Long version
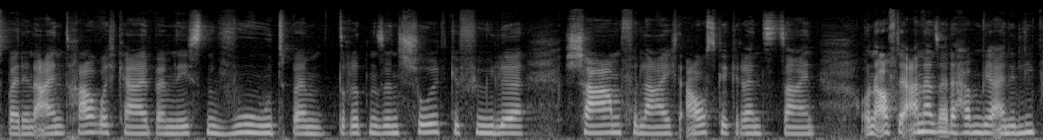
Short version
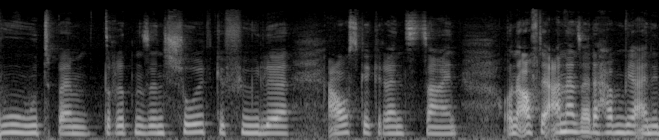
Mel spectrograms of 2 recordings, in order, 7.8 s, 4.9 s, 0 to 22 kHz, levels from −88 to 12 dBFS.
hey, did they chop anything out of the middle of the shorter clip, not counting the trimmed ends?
yes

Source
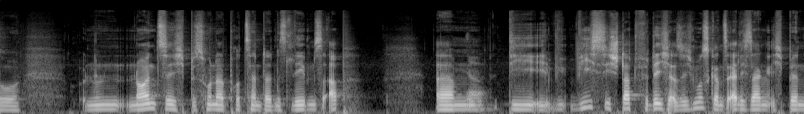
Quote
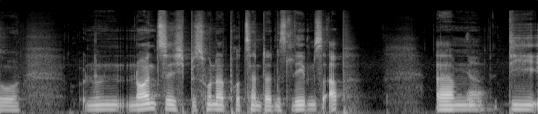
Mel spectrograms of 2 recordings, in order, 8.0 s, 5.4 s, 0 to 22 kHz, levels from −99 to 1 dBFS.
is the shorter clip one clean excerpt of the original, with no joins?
yes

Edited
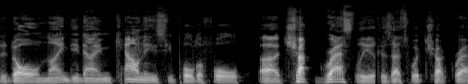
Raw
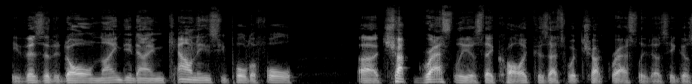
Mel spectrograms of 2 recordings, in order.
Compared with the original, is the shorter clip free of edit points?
no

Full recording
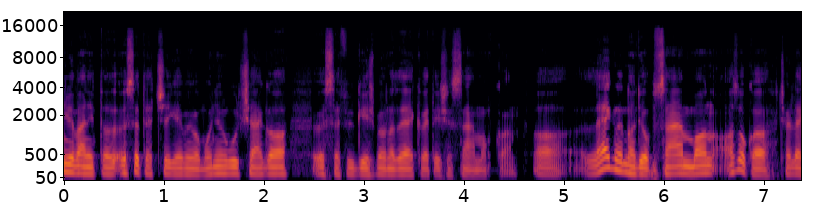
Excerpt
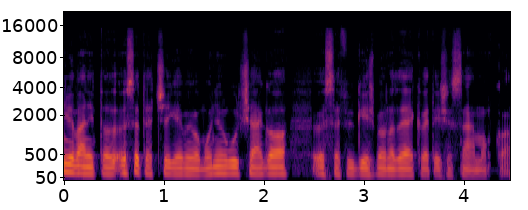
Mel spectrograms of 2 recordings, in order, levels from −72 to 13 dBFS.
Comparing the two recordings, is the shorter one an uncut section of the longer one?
yes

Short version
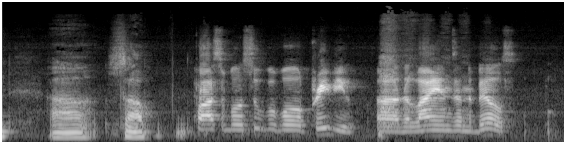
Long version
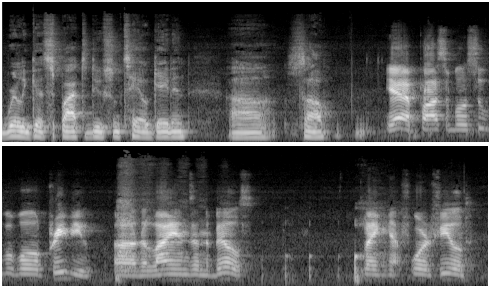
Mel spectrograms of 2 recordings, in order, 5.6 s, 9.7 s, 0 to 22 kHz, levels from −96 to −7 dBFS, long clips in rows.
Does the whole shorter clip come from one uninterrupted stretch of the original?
no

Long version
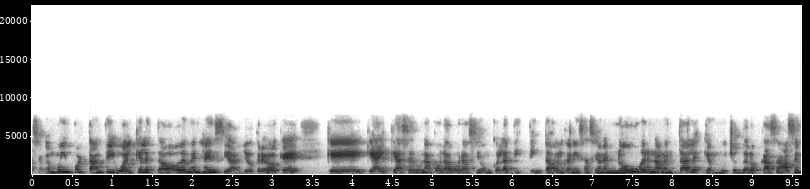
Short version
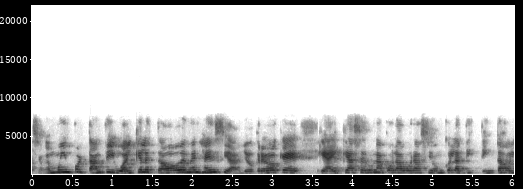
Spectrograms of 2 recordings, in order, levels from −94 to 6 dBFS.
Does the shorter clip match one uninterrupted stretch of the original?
no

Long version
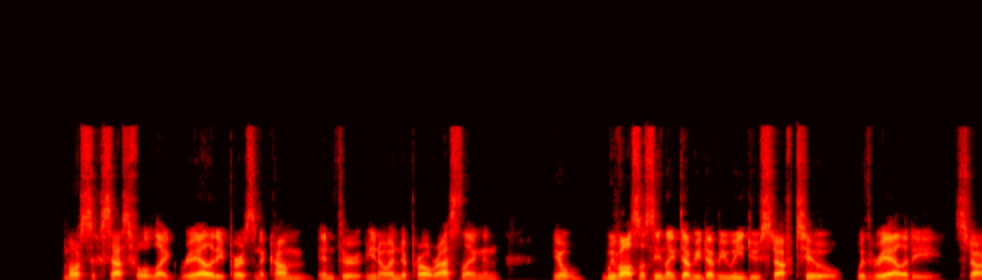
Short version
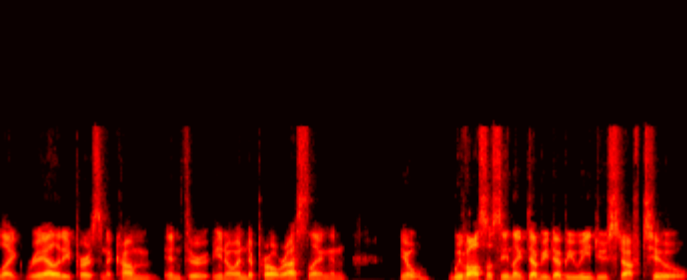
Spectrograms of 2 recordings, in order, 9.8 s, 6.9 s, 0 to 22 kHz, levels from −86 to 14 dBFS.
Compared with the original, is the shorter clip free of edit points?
yes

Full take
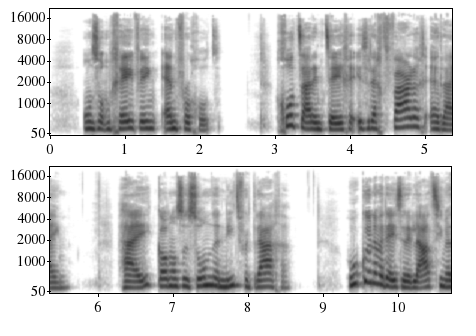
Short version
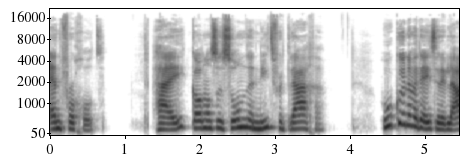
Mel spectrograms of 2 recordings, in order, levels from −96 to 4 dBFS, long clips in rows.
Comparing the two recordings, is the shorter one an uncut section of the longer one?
no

